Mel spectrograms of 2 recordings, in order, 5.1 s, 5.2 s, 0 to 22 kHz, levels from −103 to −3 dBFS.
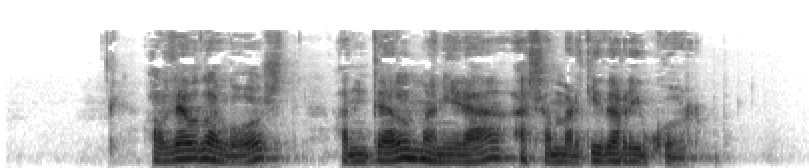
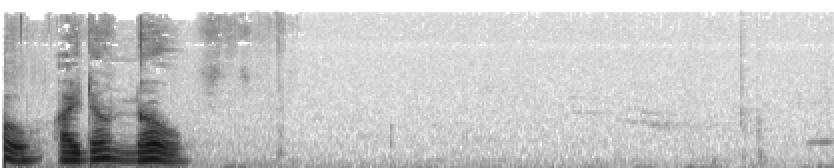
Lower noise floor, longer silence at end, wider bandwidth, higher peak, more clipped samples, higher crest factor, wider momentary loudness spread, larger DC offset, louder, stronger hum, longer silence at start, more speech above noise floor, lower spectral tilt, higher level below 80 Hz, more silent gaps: first, -82 dBFS vs -66 dBFS; second, 0.7 s vs 4.05 s; second, 11.5 kHz vs 16.5 kHz; about the same, -2 dBFS vs -4 dBFS; neither; about the same, 18 dB vs 22 dB; first, 12 LU vs 9 LU; neither; about the same, -20 LUFS vs -19 LUFS; neither; first, 0.7 s vs 0 s; first, 64 dB vs 48 dB; second, -6 dB/octave vs -8 dB/octave; second, -62 dBFS vs -54 dBFS; neither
